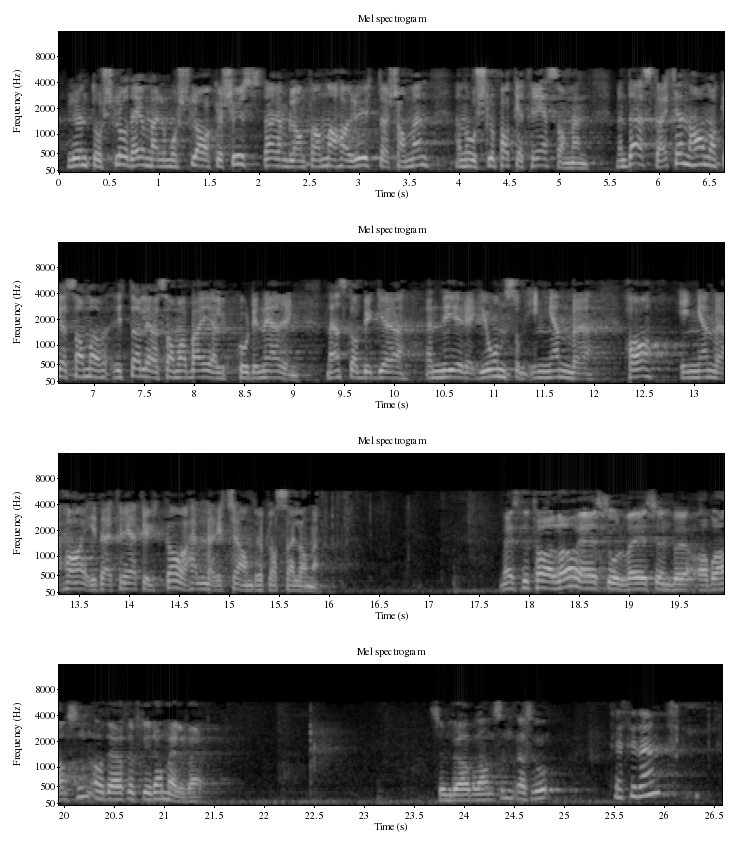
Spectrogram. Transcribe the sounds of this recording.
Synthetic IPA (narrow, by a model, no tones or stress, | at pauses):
ɾʉnt̪ʊʂlʊd̪ɛæɾjʊmɛlːɔmʊʂɭʊɑkəʂʉːsd̪æɾɛnblɑnt̪ɑnːəɦɑɾʉːt̪əʂɑmːən | ɛnʊʂɭʊpʰɑkːət̪ʰɾeːsɑmːən | mɛnd̪æːɾskɑɪçːənhɑːnɔkːəsɑmːəʏt̪ːəɾɭɪəɾəsɑmːɑɾbæɪɛlːəɾkʰʊːɖɪneːɾɪŋ | d̪ɛnskɑbʏɡːəɛnːyːɾɛɡɪuːnsɔmɪŋːənʋɪlhɑːɪŋːənʋɪlɦɑːɪd̪æɪt̪ʰɾeːfʏlkəɔhɛlːəɾɪçːəɑnd̪ɾəpʰlɑsːəɾɪlɑnːə̰ | mɛst̪ət̪ʰɑːləɾɛsuːlʋæɪsʉnbœːɑbɑnsn̩od̪ɛæt̪ɛfʁiːd̪ɑmɛlʋæ | sœnbœɑbʁɑnsn̩ʋɛʁsɡuːpʰɾɛsɪd̪ɛnt̪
